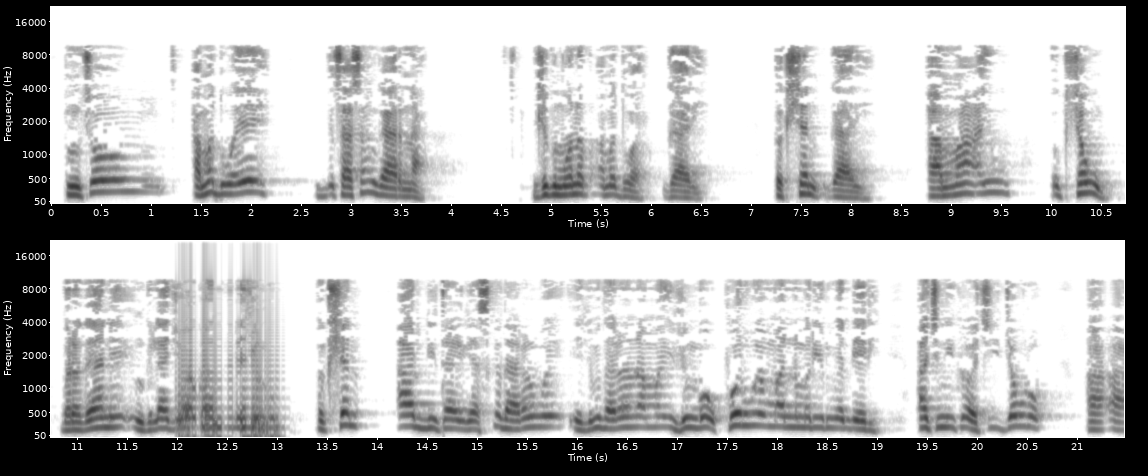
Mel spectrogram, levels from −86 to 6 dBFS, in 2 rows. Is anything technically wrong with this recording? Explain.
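Yes. There are three problems.

Across the whole clip the speech sounds hissy and grainy, with roughened vowels and softened consonant attacks, and the treble is cut off. This is likely Vorbis compression at a low quality setting, which fits a bitrate of roughly 20 kbps. The damage is heavy. The codec has lowered its cut-off and quantised the remaining treble so coarsely that fine spectral detail has become noise of similar energy.

At 7.23 s a sharp onset is preceded by a brief hiss, and the attack itself sounds smeared rather than crisp. This is pre-echo. The codec spreads its quantisation noise evenly over a transform block, so when a loud transient arrives late in that block, noise scaled to the loud part also fills the quiet moment just before it. Here the smear reaches about 19 ms ahead of the attack.

From 11.98 to 13.12 s the speech turns into a rigid, metallic buzz fixed at 200 Hz, though it still roughly follows the speech. 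This is robotic sound from repeated short buffers, likely caused by audio arriving too seldom. The software fills each gap by replaying a short fragment, which fits a buffer of about 5 ms, and that repetition imposes the steady pitch. During this stretch roughly 70 percent of the audio is repeats rather than new sound.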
